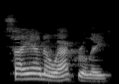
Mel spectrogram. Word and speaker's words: cyanoacrylate: it up on Google this is how you Say it. Cyanoacrylate.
